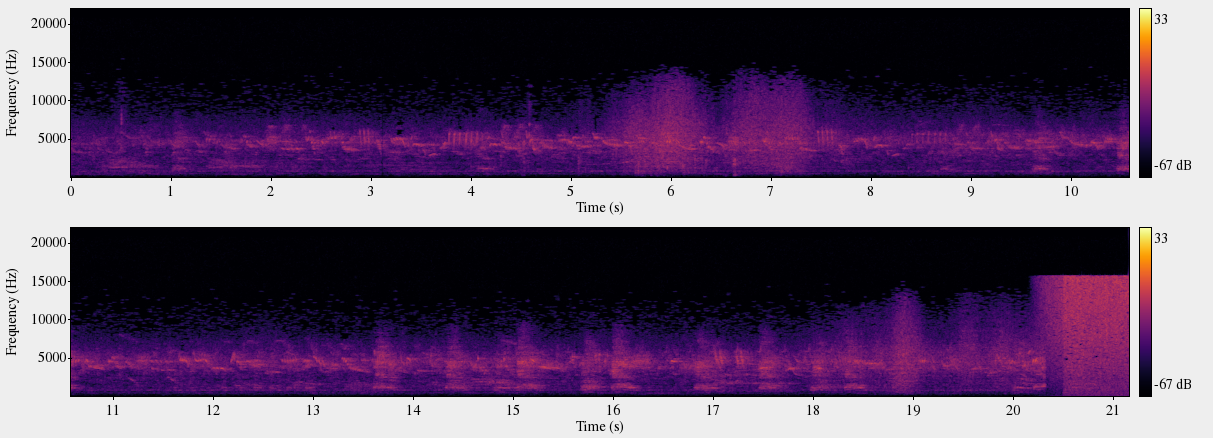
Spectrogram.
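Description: Small birds chirping and calling over a quiet outdoor background, many short calls scattered throughout. About a second before the end, a loud, even rushing noise sets in.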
